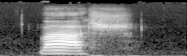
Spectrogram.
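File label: "lash", American English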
